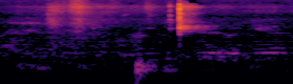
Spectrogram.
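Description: A glass jar being handled: a dull knock about a second in, then a sharp, bright click of the glass touching something hard.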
